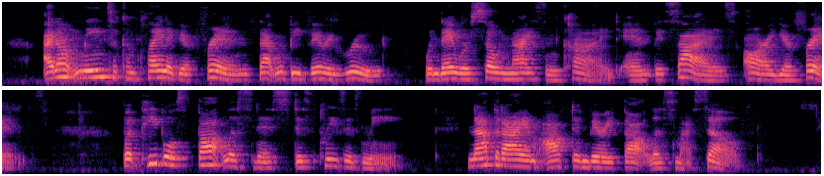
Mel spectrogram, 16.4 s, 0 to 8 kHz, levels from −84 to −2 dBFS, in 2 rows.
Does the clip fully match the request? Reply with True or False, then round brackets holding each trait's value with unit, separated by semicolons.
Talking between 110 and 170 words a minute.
True (145 wpm)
